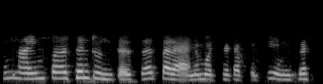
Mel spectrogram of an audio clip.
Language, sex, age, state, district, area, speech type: Telugu, female, 18-30, Telangana, Mancherial, rural, conversation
